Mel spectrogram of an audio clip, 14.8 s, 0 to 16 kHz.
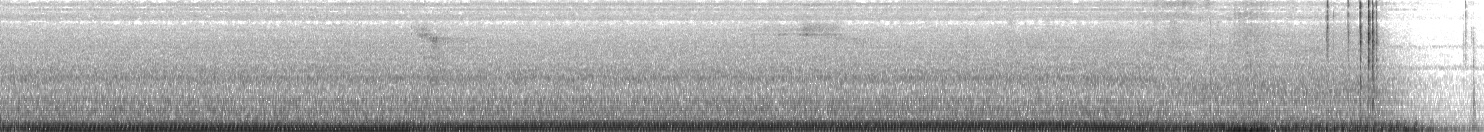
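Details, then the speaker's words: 2013 Dodge Durango 3.6L V6 idling, then shut off, with P0300: deep rumble with a lumpy pulse about three times a second as cylinders 1, 3 and 5 misfire despite new coil and plug; 2, 4, 6 clean; cause unknown. "there's no misfire but there other the three two one three and five they pretty bad they all misfiring"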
